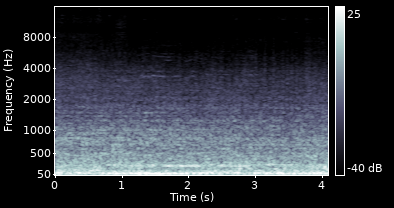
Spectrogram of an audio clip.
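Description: Engine and road noise heard from inside a vehicle's cab while it cruises on a motorway: a steady low rumble.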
